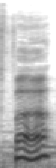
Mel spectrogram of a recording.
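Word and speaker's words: phở: most mispronounced of all Vietnamese dishes the true pronunciation of far is fur or far while far is well-known and permeated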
